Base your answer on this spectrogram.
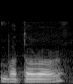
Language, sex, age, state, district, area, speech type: Assamese, male, 30-45, Assam, Charaideo, urban, spontaneous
